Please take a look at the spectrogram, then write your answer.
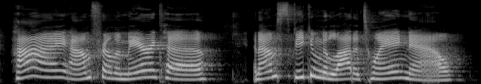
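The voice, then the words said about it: Imitated American twang, sharp bright. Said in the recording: “twang really basically is a very sharp, bright, and even ugly sound ... people who are from the US, they sometimes have an accent where twang is natural in their sound ... if I try to imitate that”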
